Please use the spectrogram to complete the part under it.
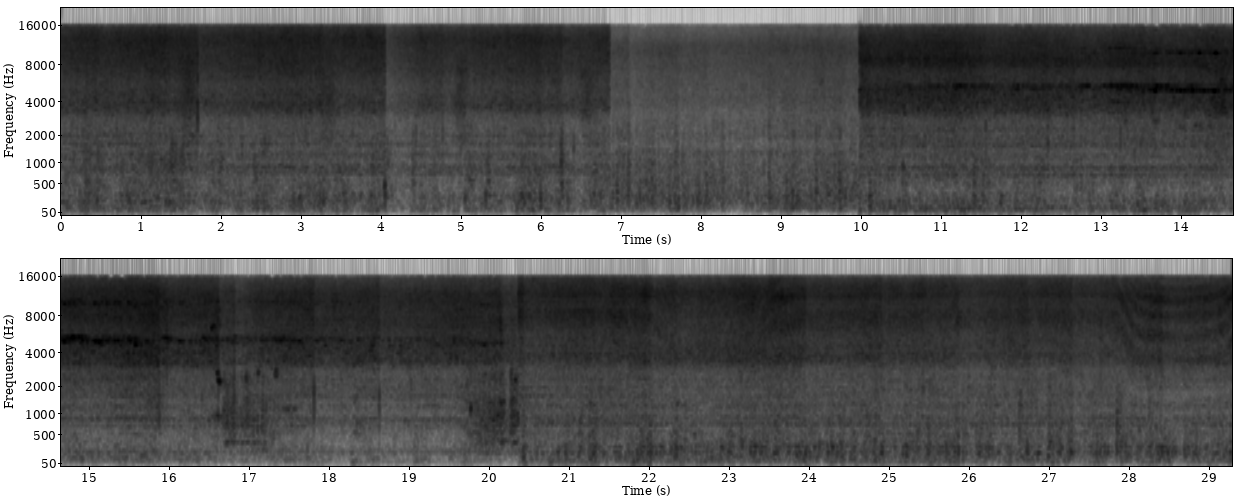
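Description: A steam train rumbles and clatters steadily along the rails.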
